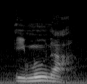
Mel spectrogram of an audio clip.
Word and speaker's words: emunah: In the Old Testament, the Hebrew for trust or believe is, let me pronounce this right, emunah, right? Sounds like Klingon, right? Emunah.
